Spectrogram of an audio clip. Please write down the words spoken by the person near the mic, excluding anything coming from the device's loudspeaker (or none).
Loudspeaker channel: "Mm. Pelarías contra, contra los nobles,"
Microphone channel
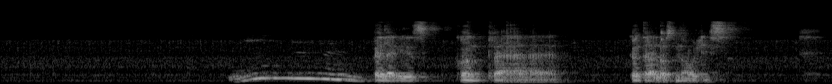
none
